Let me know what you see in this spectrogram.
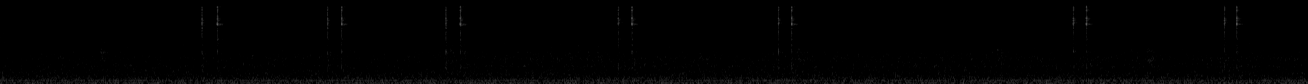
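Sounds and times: faint low hum: 0:00.0 - 0:13.0
mouse button clicks: 0:12.2 - 0:12.5.

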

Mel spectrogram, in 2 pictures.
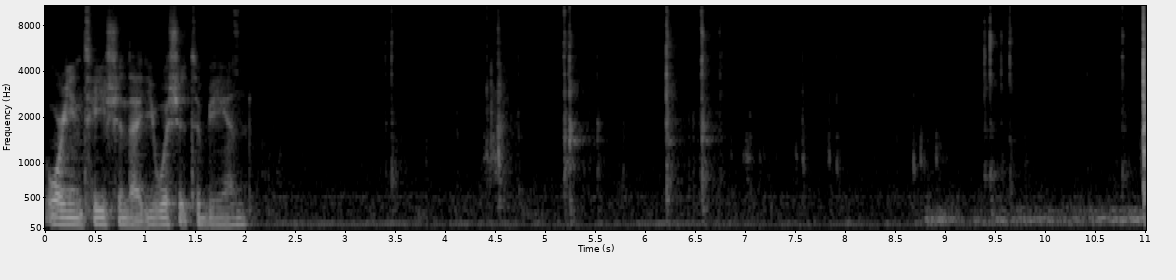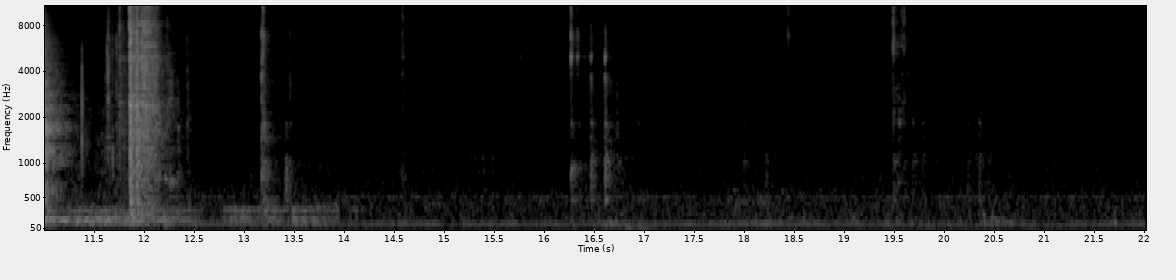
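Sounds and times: rustle of cables and parts: 0:04.4 - 0:12.6.

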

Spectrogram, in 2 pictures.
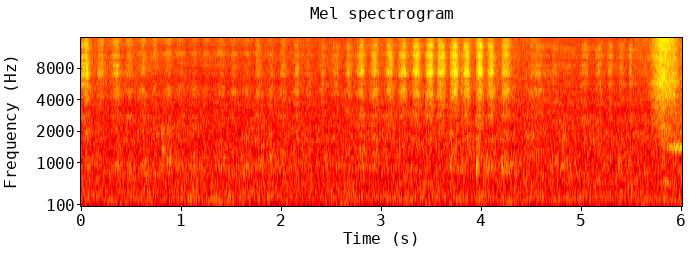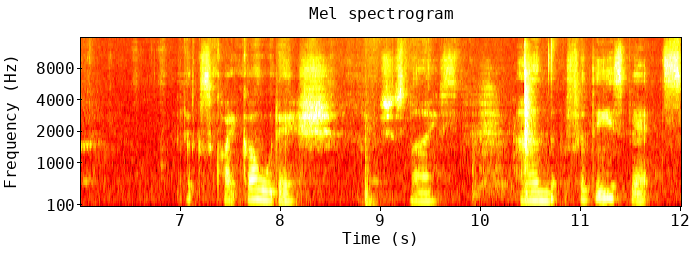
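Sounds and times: pencil scratching on paper: 0:00.0 - 0:05.8.

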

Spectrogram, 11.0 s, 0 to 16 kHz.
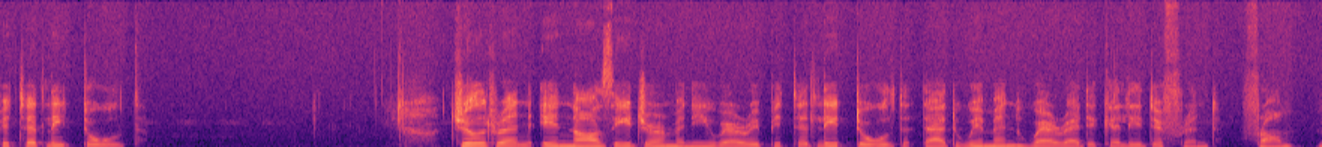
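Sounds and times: woman speaking: 0:00.0 - 0:01.2, 0:03.8 - 0:11.0
short breath: 0:03.2 - 0:03.8.

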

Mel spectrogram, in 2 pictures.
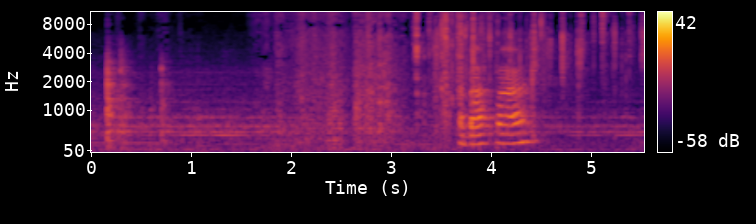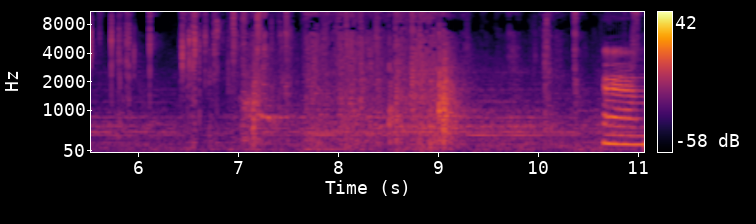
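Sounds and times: plastic packaging crinkling: 0:01.8 - 0:10.6.

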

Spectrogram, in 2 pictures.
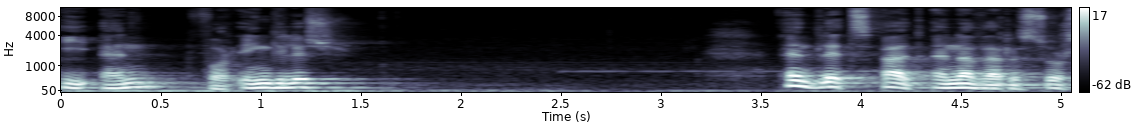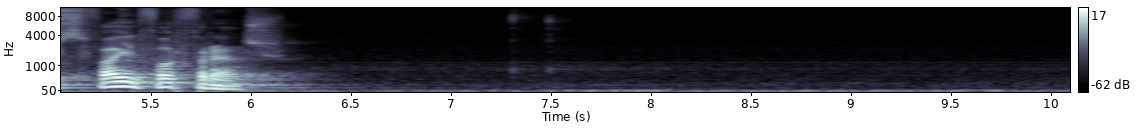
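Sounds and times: faint computer mouse clicks: 0:07.2 - 0:07.7.

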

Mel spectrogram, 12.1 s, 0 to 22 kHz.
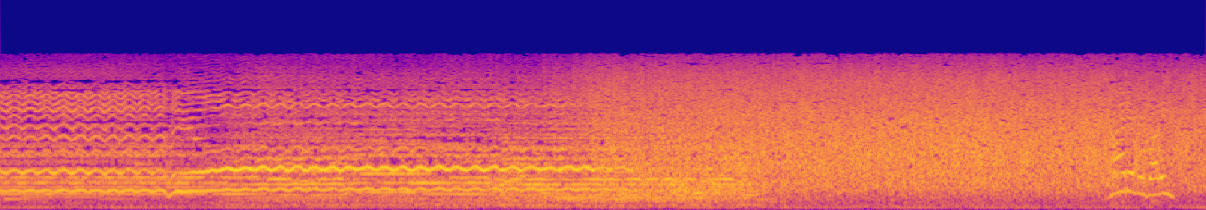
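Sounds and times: audience applauding: 0:04.8 - 0:12.0.

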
